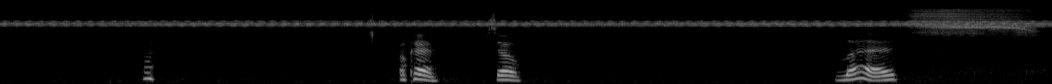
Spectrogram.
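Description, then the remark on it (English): A steady, high-pitched cricket trill runs continuously throughout, with a few brief spoken words and short vocal sounds breaking in near the start and toward the end. “So, that was a little ASMR of crickets, real crickets.”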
